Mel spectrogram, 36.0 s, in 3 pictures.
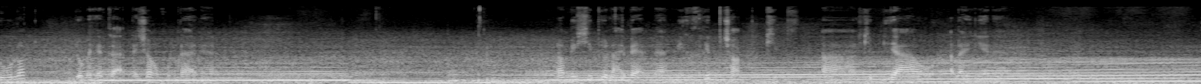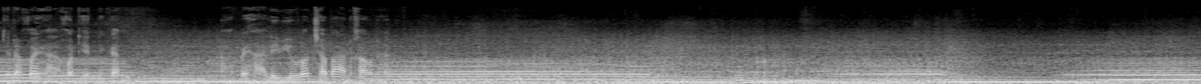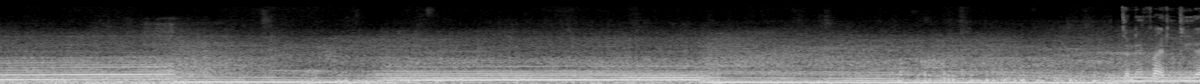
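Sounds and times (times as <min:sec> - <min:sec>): motorcycle engine and loud exhaust: 0:00.0 - 0:36.0.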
